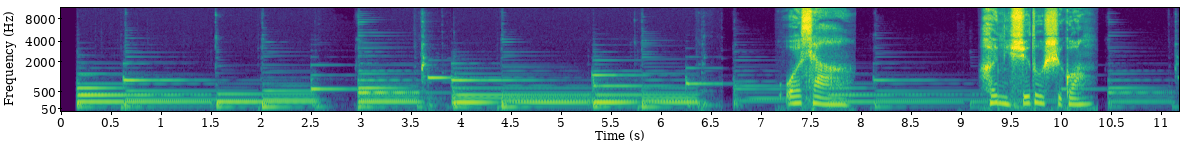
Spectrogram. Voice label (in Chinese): 女-走心独白; 我想和你虚度时光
